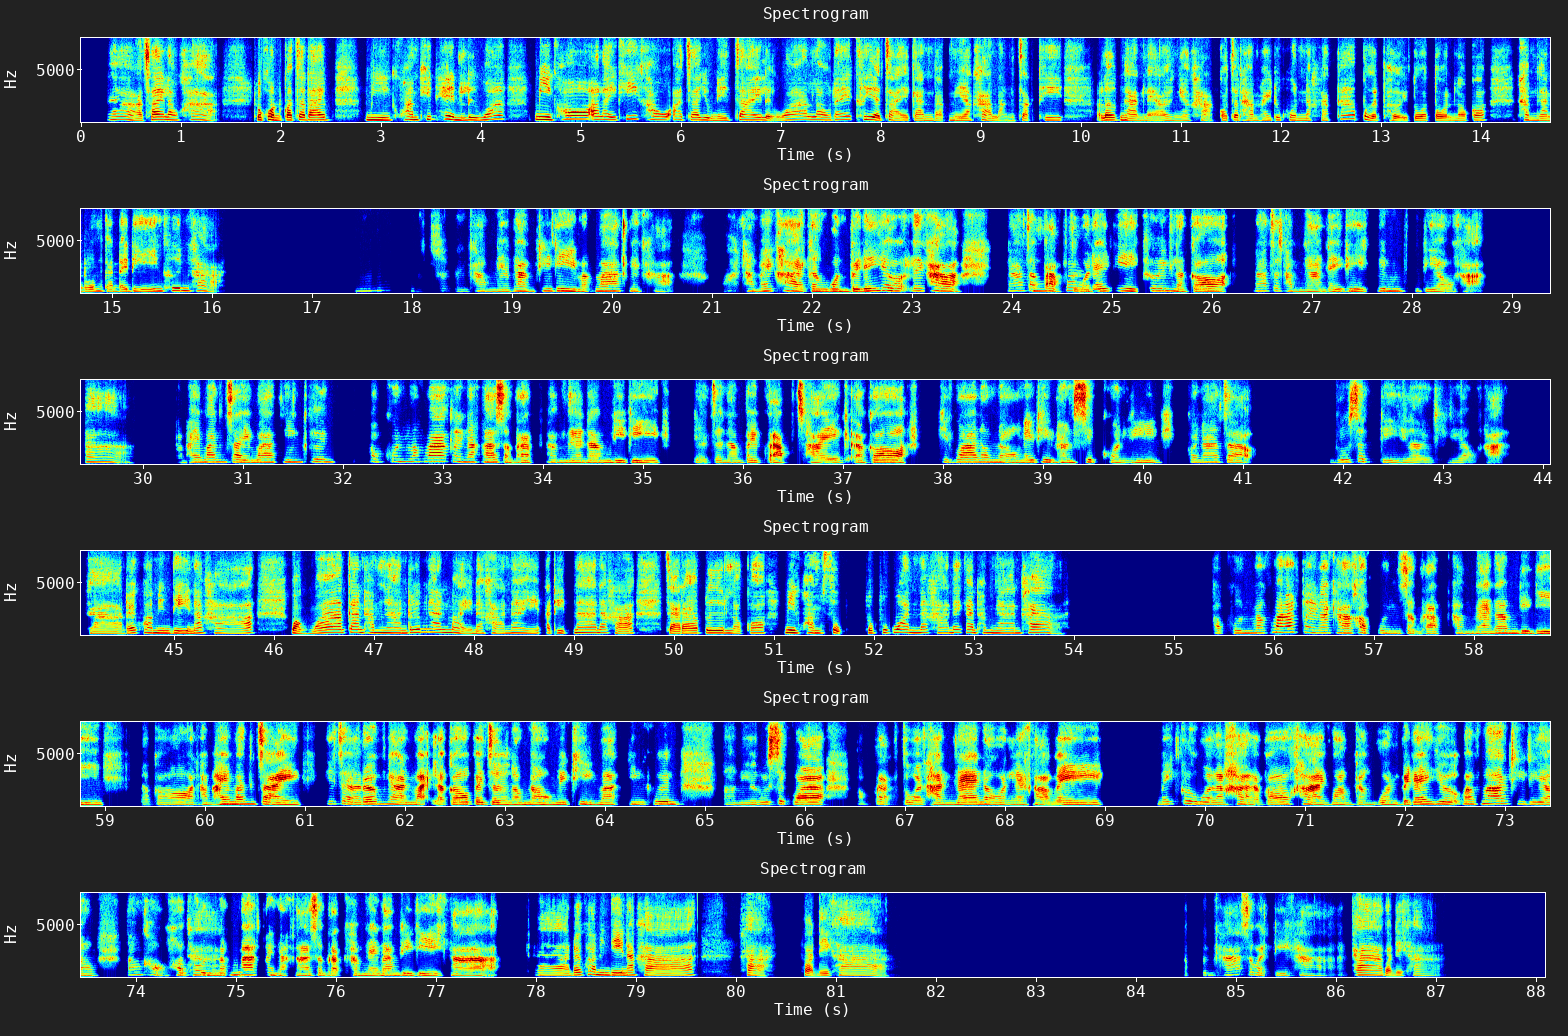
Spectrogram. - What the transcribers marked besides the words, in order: other background noise; "แล้ว" said as "แอ้ว"
- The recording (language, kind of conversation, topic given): Thai, advice, เริ่มงานใหม่แล้วกลัวปรับตัวไม่ทัน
